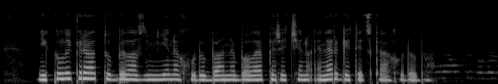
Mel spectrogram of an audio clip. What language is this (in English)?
Czech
